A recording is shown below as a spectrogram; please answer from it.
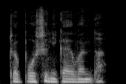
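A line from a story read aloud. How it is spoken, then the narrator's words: Calm flat interruption. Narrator (Chinese): 魏子峰淡淡的打断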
